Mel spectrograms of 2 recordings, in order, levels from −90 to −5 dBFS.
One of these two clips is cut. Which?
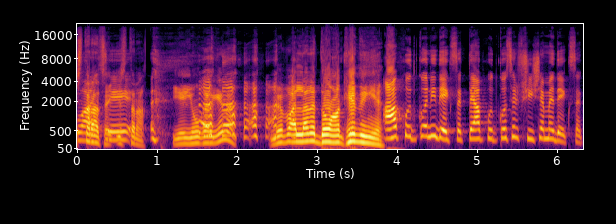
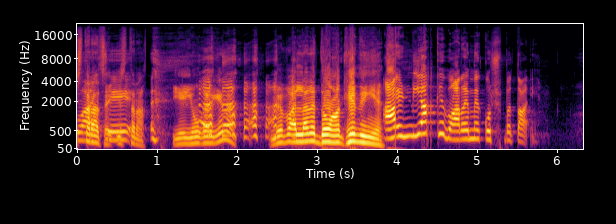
second; 1 cut; at 4.4 s

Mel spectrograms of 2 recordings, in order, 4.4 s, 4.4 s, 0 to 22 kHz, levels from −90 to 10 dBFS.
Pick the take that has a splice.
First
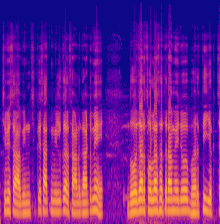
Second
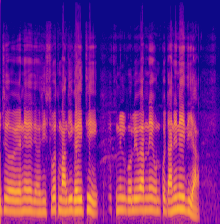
second; 1 cut; at 2.3 s

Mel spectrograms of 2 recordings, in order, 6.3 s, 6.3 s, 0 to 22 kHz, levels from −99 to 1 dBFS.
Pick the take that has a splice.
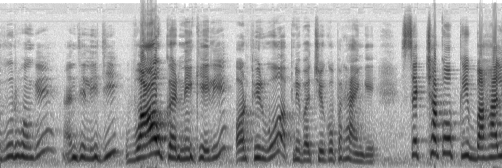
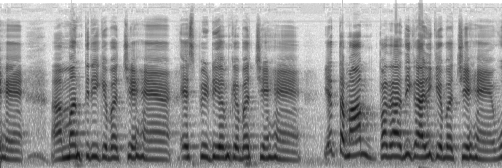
first; 3 cuts; at 1.5 s, 2.8 s, 4.9 s

